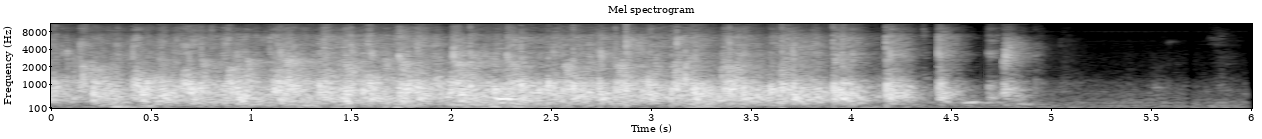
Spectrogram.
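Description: Audience applauding: dense clapping that thins out after about four seconds to a few last separate claps and stops about a second later.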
